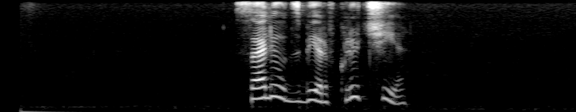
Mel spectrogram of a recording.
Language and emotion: Russian, positive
